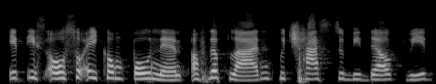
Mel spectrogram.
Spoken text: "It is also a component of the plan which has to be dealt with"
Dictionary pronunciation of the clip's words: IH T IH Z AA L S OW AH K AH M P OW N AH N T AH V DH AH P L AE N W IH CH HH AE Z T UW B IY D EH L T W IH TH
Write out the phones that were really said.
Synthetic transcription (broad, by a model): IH T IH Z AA L S OW AH K AH M P OW N AH N T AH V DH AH P L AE N W IH CH HH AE S T UW B IY D EH L T W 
